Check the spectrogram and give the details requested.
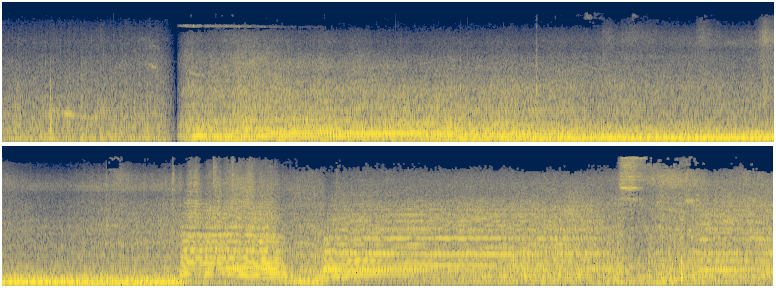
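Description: A couple of seconds of rain and wind noise heard from inside a car, then an abrupt change to an approaching CSX freight train's diesel locomotives running with a steady low drone. About fourteen seconds in, the locomotive sounds its multi-chime horn in a short blast, then a longer one, and a last short one near the end, as refrigerated boxcars roll past with wheel clatter.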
